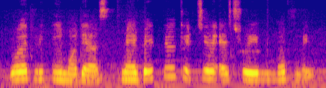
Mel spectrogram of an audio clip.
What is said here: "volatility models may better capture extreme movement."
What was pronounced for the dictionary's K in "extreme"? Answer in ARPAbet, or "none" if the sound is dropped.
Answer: none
